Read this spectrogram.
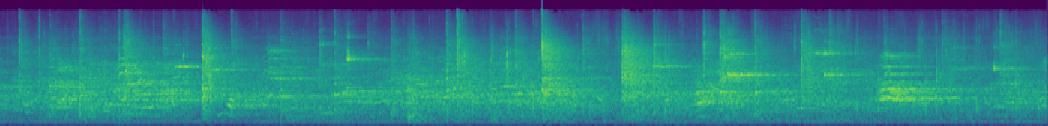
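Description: Shoes squeak on a sports floor.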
